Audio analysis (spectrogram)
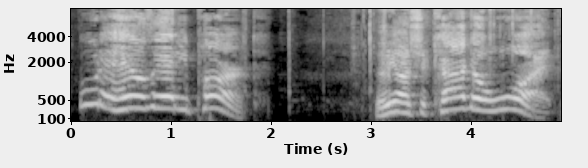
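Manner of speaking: high-pitched, puzzled outburst; baffled outburst. Real, not acted. Breaker stumbles on an unknown player's name, baffled outburst. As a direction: ask it high, in real bafflement.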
